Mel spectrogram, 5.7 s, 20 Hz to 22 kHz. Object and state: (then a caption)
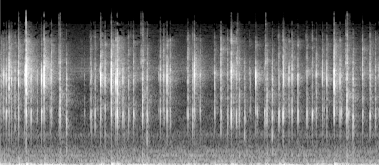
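Mechanical keyboard with plastic keycaps. Fingertips of both hands type on a compact $250 custom mechanical keyboard with Gateron Milky Yellow switches and red/pink plastic keycaps. A steady run of quick, bright, clacky keystrokes with almost no ring or low end clicks along at a quiet level.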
